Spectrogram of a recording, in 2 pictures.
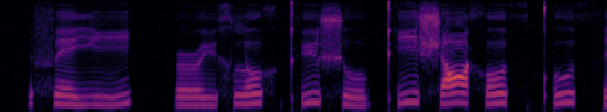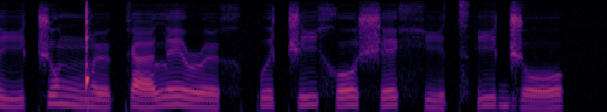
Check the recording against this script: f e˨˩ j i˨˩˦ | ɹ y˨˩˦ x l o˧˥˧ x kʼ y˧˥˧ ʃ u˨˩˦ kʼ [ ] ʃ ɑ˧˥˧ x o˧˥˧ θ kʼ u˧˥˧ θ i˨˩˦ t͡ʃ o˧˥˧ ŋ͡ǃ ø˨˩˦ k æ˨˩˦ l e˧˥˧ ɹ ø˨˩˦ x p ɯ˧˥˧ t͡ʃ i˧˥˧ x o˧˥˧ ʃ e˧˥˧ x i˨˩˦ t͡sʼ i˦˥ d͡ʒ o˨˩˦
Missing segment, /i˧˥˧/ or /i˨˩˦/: i˧˥˧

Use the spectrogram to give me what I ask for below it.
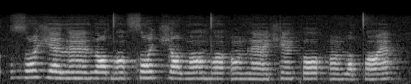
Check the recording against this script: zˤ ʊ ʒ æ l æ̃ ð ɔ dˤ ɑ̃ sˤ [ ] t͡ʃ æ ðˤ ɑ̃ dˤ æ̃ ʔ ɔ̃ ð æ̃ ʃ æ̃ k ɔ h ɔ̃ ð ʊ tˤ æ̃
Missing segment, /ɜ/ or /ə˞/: ə˞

